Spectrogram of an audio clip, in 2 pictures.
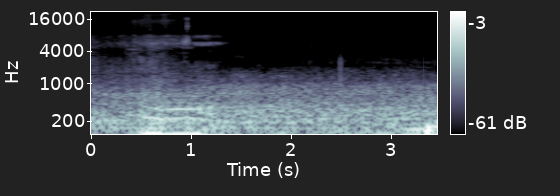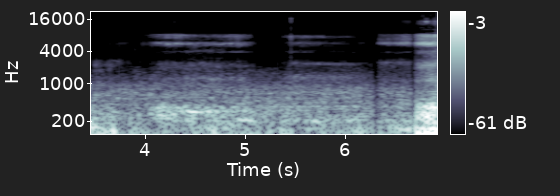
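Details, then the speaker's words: Two friends asleep after a big meal in an air-conditioned hotel room give two low, rumbling snores on inhalation over steady room hum with soft clicks and rustles; ordinary snoring. "আর দেখো আমার বন্ধুরা সবাই ঘুমিয়ে পড়েছে নাক ডাকছে literary এবার শোনো তোমার আমাদের একটু কাছে নিয়ে গিয়ে দেখাই।"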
